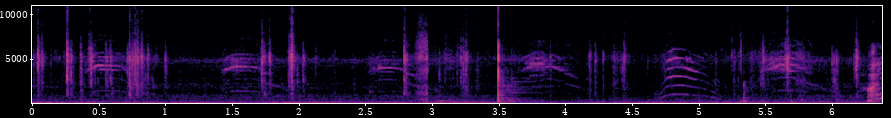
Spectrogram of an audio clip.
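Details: Two shelter cats meowing: a few short arched meows, the clearest near the middle and another at the end, amid tapping and clicking noises and faint Spanish speech.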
